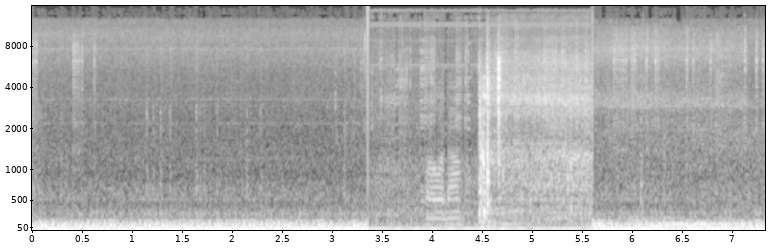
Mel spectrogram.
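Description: Car engine idling, a steady low rumble heard inside the cabin. For about two seconds in the middle it drops to a quieter rumble with a brief voice.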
